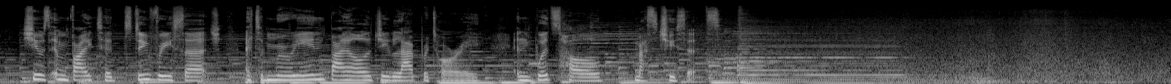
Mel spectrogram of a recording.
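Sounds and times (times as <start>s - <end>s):
speech: 0.2s - 7.5s
Atlantic Ocean waves lapping on rocky shore: 7.8s - 11.7s.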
